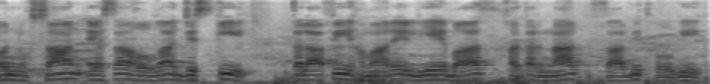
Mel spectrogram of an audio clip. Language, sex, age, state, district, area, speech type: Urdu, male, 18-30, Uttar Pradesh, Gautam Buddha Nagar, rural, spontaneous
